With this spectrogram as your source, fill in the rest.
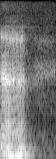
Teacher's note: alular because the tongue is touching that alular region and then that is nasal because the air is coming out through our nostrils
